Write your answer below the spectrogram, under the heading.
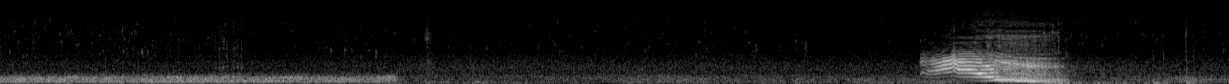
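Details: Korean tiger siblings Mugung and Beom, kept apart during the female's heat, calling to each other. After four seconds of low rushing, water-like noise comes a single loud, moaning call of about one second whose harmonics slide downward in pitch.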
